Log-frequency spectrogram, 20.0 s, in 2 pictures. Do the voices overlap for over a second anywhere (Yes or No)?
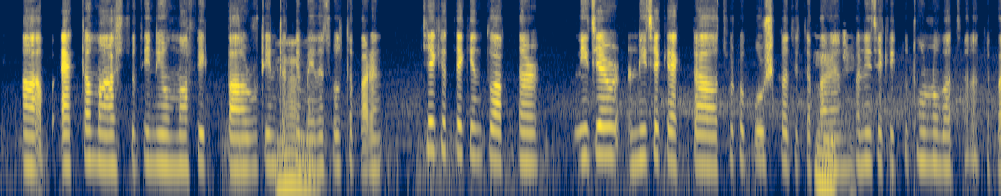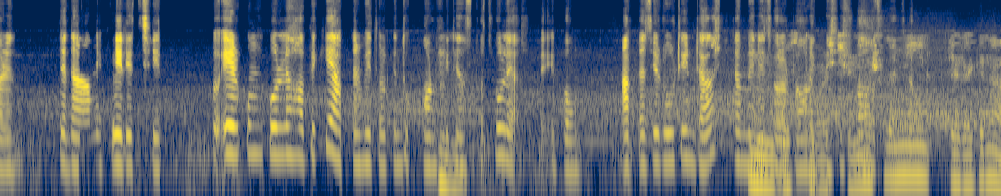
Yes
